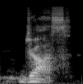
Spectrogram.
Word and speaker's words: Joss: who did it that's disappointing it Oh so Josh exactly josh Josh Whedon wrote it that's what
